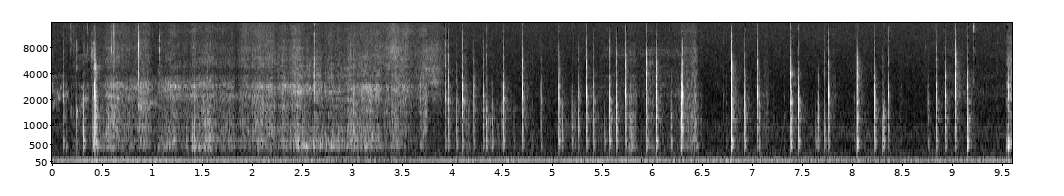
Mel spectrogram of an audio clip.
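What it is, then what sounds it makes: Engraved wooden box. A small, apparently hollow light-wood box with an engraved lid and a ribbon-bar decoration is held in both hands and tapped and scratched on the lid and sides with long white acrylic nails. Soft scratching fills the first few seconds, then many quick, dry, bright taps follow in an uneven rhythm over a low steady hum.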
